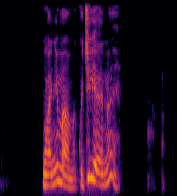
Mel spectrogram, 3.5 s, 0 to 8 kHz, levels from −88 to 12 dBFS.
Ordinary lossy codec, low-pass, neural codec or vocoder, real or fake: AAC, 48 kbps; 7.2 kHz; codec, 16 kHz, 16 kbps, FunCodec, trained on LibriTTS, 50 frames a second; fake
